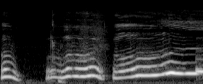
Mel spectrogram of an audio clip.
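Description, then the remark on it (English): A person imitates a coyote howl with their voice: a short yip, then two longer, rising wavering howls in quick succession. The sound is loud and alone, with no other sounds. “So we hear them howling across the lake, and then all of a sudden we hear probably 20 yards from our tent the callback.”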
